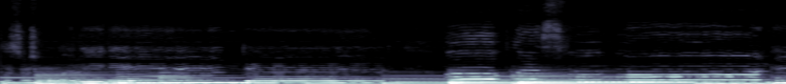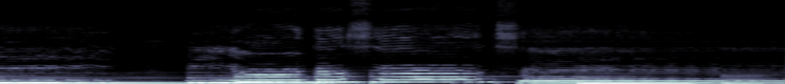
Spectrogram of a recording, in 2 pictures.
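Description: A hymn sung by an elderly woman's voice with piano accompaniment: slow held notes with vibrato over sustained chords.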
